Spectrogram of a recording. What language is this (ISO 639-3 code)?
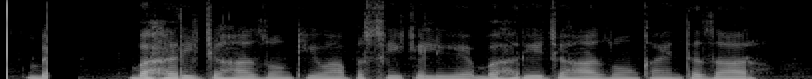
urd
